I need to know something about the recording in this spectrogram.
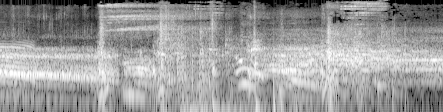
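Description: A magic spell bursts with a crackling boom.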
